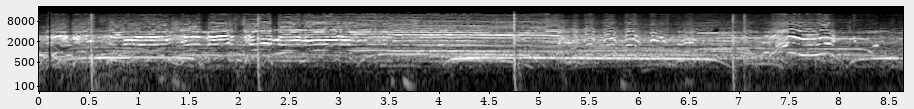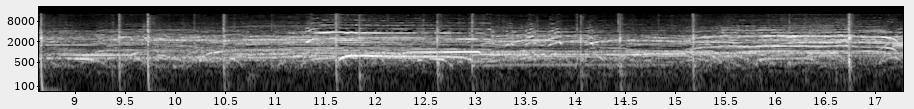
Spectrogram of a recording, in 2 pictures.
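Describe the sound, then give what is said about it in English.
A crowd cheering and screaming in celebration of Britney Spears being freed, a sustained loud mass of shrill cheers and screams with scattered sharp claps throughout. “They were like on the streets and like that's the kind of the feeling that you get when you hear the reaction to Britney being freed. Take a listen.”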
